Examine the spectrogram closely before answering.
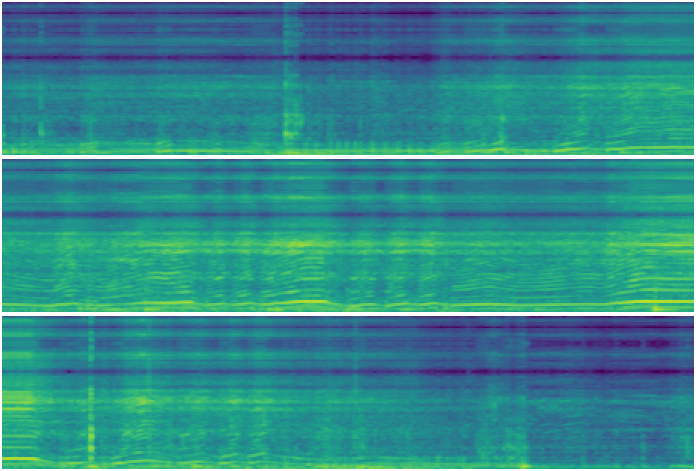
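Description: Polaris snowmobile engine revving up and down while riding through deep powder, its pitch rising and falling again and again. It is held high and loudest for about a second a little past the middle, then eases off toward the end.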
